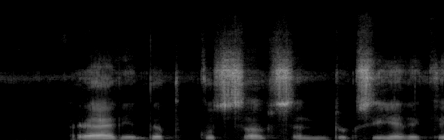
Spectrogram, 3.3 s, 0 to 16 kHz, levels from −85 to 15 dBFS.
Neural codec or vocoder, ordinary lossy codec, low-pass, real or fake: codec, 44.1 kHz, 2.6 kbps, SNAC; AAC, 96 kbps; 14.4 kHz; fake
